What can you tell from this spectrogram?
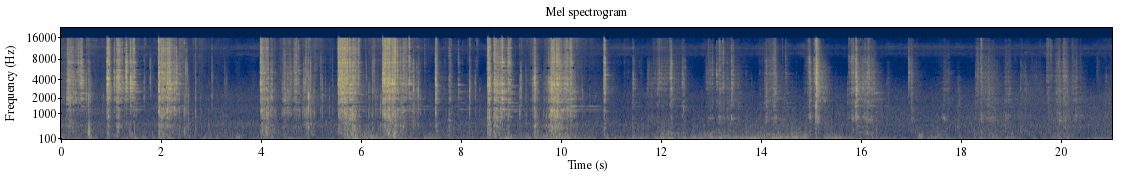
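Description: A hand pick striking stony ground, metal clinking and scraping on rocks as it breaks up the soil. The strikes come irregularly, loudest in the first half, then turn into lighter, quicker clinks.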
